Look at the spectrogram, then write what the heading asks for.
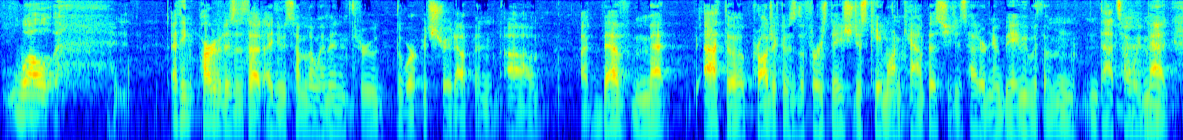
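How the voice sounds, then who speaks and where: A man's voice: deep voice, steady tone, a little fast, darkish tone, slight background noise. A man answering interview questions earnestly, often restarting his sentences. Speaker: guest, program worker.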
